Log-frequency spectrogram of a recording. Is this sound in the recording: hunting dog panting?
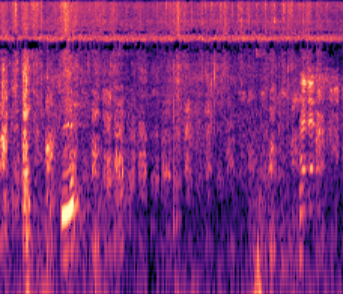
yes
